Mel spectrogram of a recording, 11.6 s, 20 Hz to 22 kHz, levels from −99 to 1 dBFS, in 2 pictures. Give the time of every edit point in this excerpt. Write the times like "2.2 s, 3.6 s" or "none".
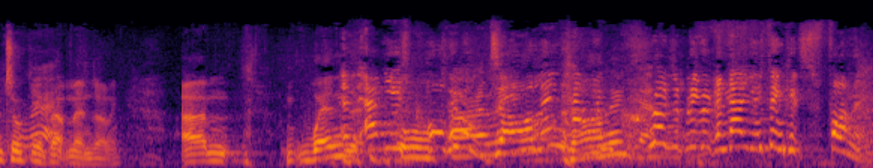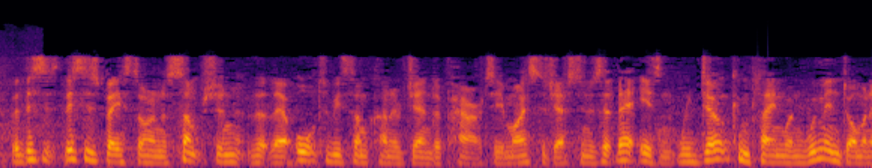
5.8 s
